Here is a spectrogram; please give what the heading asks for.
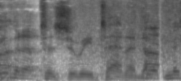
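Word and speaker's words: Shri Thanedar: Sheree Tanadar. Tanadar. That's right. Give it up to Sheree Tanadar.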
